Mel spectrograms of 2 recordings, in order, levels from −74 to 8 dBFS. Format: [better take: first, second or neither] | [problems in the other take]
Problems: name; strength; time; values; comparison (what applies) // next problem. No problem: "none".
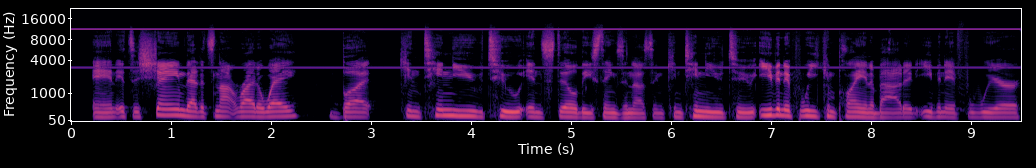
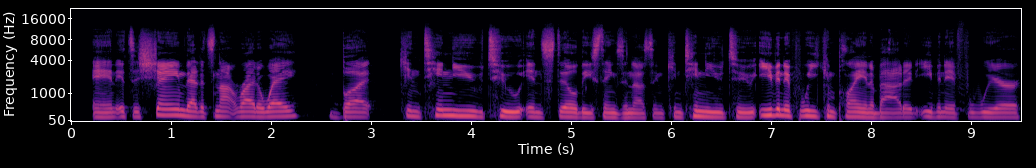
second | high-pitched whine; loud; throughout; 11.5 kHz, 5 dB below the speech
